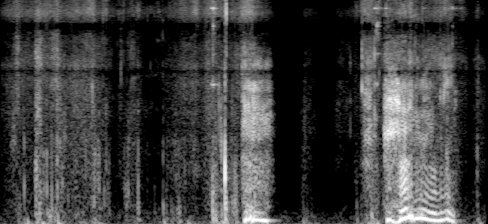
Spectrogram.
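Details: Aussiedoodle dog making funny noises: two loud, low, growly grumbles with a rough harmonic tone, the second longer and wavering, after a quieter stretch of faint rustling and thumps.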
